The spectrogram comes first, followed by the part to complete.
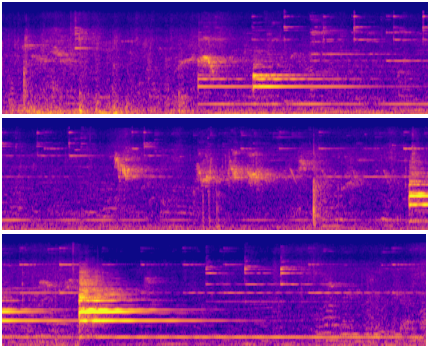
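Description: Metal temple bells struck four times: two strikes about two seconds in, then two more near the eighth and ninth seconds, the last the loudest. Each strike is left ringing, with a low hum that carries on to the end.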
